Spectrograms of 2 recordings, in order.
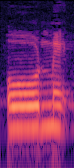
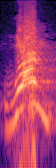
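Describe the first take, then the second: First: "one" as "oh-neh", two syllables; misread by spelling. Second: "one" as one shouted syllable, "wan"; exasperated correction. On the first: Child reading O N E, "one" misread as "oh-neh". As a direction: sound out "one" Indonesian-style, loudly. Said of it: "baca nak O N E". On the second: Father correcting child's reading, shouted English "one". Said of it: "gimana sih?". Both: Retold or imitated.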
